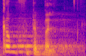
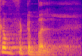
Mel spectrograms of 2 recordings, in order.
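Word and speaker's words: comfortable: शब्द को बोलते हैं कॉमिफर्टेबल कंफर्टेबल डी रूम इसे कंफर्टेबल तो इस तरह से आपको इस शब्द का सही प्रोनाउंस करना है कांफरटेबल ठीक है चलिए आगे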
